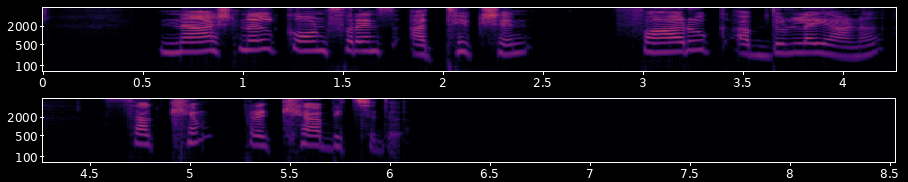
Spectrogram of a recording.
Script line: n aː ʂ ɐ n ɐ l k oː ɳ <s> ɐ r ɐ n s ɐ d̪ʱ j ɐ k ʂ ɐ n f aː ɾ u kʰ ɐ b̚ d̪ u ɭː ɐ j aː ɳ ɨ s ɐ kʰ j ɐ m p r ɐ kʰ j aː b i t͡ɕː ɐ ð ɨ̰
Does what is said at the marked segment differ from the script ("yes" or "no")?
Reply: yes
